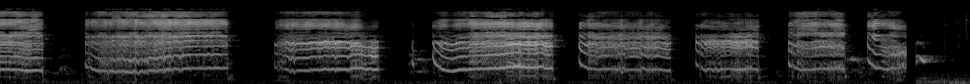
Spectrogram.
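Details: Strange otter noises: a run of eight loud, harmonic squealing whines, each about half a second to a second long, some starting with a rising or bending pitch, separated by brief silences.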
